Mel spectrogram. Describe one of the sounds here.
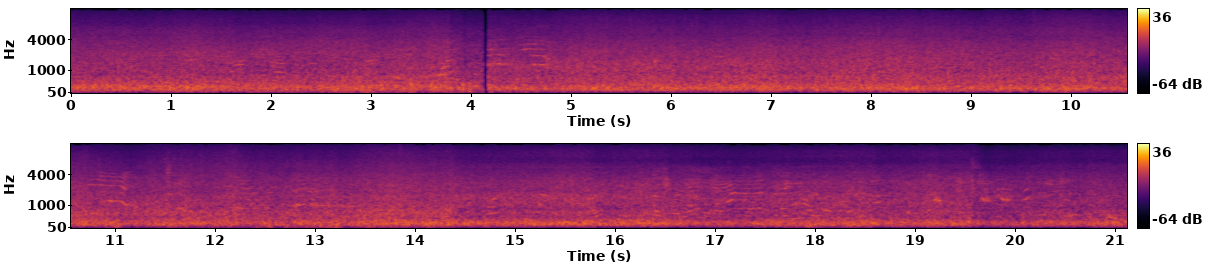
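Ocean waves crash and roll onto a beach in a steady roar.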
